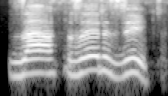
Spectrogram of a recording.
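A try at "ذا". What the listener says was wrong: জাল না, ঝা, ঝা।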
